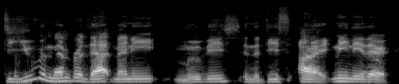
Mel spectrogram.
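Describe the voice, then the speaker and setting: A man's voice: medium pitch, moderate pace, no echo. A man hosting a casual panel discussion about films, talking in a rambling way and often changing tack mid-sentence. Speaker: host of a movie discussion show.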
